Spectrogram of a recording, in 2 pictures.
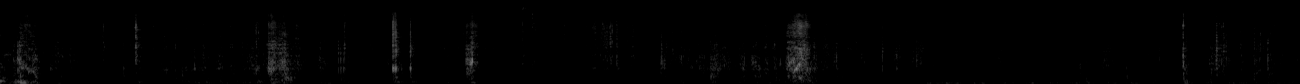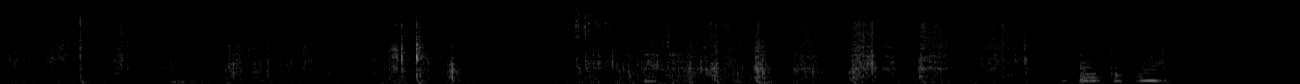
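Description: Plastic sheeting crinkles and rustles as hands handle it.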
